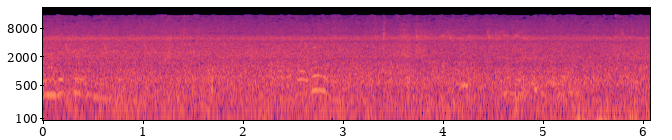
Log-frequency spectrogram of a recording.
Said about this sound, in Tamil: ஒரு குட்டி அருவி.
